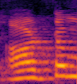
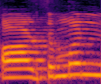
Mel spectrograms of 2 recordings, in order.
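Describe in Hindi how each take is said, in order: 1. अंतिम n ध्वनि मौन रहती है। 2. अंतिम n ध्वनि का उच्चारण होता है। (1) "ऑटम बोलते हैं" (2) "ऑटमन नहीं बोलते हैं"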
